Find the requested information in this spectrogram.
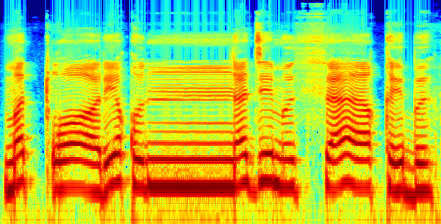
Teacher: جیم پہ ہم نے قلقلہ کیا کیونکہ یہ حروف قلقلہ میں سے ہے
